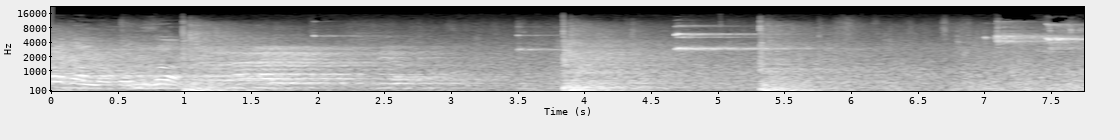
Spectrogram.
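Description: A basketball bounces on a wooden floor with hollow thuds.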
